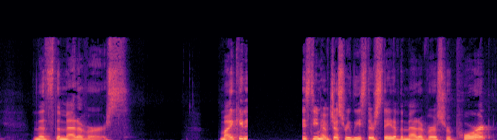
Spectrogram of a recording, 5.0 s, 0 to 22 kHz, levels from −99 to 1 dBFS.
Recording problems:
audio freezing; at 2.5 s for 0.5 s

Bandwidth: 16 kHz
